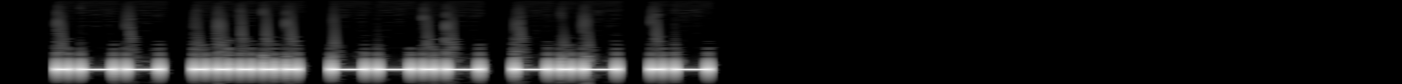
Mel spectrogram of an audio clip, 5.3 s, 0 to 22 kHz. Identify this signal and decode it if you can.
Morse code, heard as a keyed tone, about 28 wpm, 700 Hz. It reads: W5QKA
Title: USA Call Signs - 5 Characters - Repeated 2x - 28wpm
